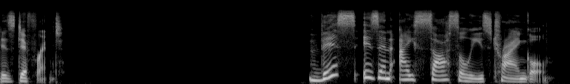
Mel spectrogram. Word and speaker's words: isosceles: This is an isosceles triangle. You can say it like I sauce a lease.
